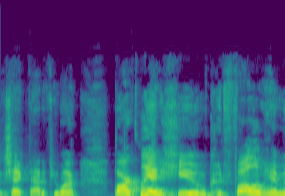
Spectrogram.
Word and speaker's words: Berkeley: by his distinctive personality Barkley so it's spelled Berkeley but it's pronounced Barkley if I'm not mistaken someone can sanity check that if you want Barkley and Hume could follow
